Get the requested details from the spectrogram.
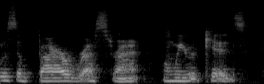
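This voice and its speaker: A woman speaks very slowly at a very deep, low pitch. Her tone is dark and mellow, with vocal fry. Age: 60s. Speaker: home cooking channel host. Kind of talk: cooking tutorial. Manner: casual, chatty.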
